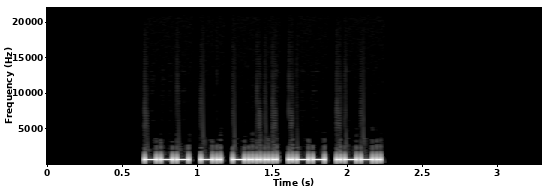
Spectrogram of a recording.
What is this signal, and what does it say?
Morse code, heard as a keyed tone, about 45 wpm, 700 Hz. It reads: ON6WP
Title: Call Signs - 45wpm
